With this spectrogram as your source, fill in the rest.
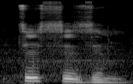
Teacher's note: criticism has its stress on the first syllable, so it's criticism.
